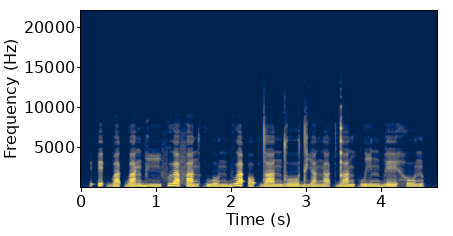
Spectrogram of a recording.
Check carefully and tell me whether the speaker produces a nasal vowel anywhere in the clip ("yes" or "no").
no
